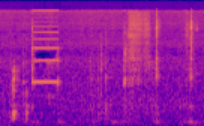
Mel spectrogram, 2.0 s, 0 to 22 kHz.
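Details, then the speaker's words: Homemade late-1980s pitch-indicating continuity tester: one steady high clean beep about a quarter second among faint clicks, signalling a connected pair of points, faster than a digital meter. "you can easily find the uh you can easily find the ones that are connected and he's much faster than using a meter especially a a digital meter where you couldn't test he couldn't test that quick with the digital meter"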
